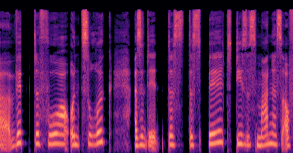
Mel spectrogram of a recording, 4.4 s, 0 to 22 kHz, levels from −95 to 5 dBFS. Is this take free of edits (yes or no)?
yes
